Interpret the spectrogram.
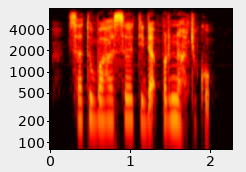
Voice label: one language, malay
